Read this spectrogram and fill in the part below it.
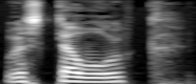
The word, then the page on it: westawu'lgw: Mi'gmaq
